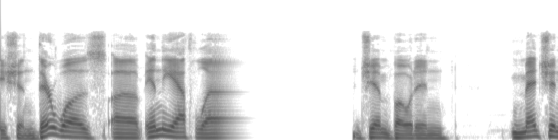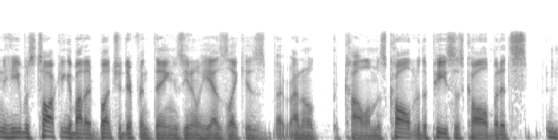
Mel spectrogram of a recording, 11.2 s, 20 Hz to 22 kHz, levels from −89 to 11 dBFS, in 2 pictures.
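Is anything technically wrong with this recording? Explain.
Yes. From 2.11 to 3.55 s there is a long network dropout, likely caused by audio arriving late or not at all. The receiver stretches the last sound into a fading buzz, then leaves about a second of silence, and the speech resumes with roughly 1.4 s gone. Unlike a brief packet-loss click, or a pause where speech picks up where it stopped, the missing stretch never returns.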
